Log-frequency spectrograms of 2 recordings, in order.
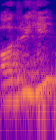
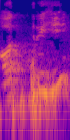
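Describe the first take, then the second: First: "অদৃহি" as o-drihi, open first vowel; fuse d with ri in "অদৃহি"; ri-kar joined. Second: "অদৃহি" as od-drihi, held d; rophola split. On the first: Teacher clarifies the ri-kar word, dri joined. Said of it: "অদয় রিকার বিসর্গ যেখানে আছে". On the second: Teacher clarifies the first word, d split off. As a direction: double the d in "অদৃহি", then drihi. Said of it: "অদয় রফলা হ্রস্ব ই আছে সেখানে". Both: Shown as a demonstration.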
